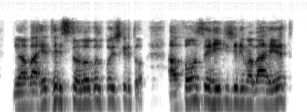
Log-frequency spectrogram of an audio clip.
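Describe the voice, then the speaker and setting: A man with a Rio de Janeiro accent speaks at a fairly high pitch. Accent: carioca (Rio de Janeiro). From Brazil, Rio de Janeiro. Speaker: literature scholar, doctoral researcher. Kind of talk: online lecture-style interview.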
